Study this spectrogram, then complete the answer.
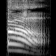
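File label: "bao", Mandarin Chinese, fourth tone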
